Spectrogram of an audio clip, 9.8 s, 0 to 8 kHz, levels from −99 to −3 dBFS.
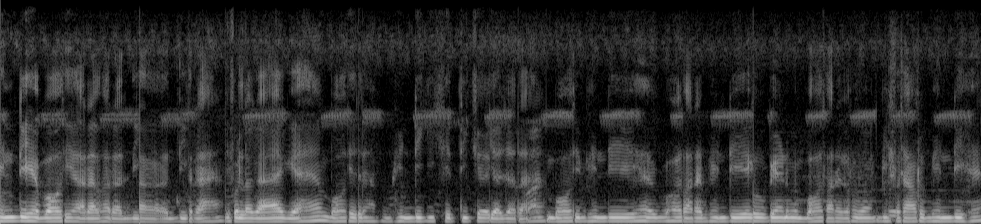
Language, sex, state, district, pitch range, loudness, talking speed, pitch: Hindi, male, Chhattisgarh, Sarguja, 115-120 Hz, -35 LUFS, 220 wpm, 120 Hz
